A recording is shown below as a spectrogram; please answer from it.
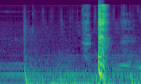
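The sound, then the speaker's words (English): A single sharp human sneeze bursts out loudly near the end, after a stretch of quieter rustling and low background noise. “As you hurriedly try and cover your mouth and nose again, but a sneeze comes out.”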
